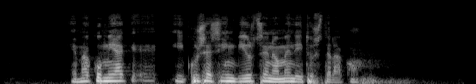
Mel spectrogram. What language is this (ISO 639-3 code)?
eus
